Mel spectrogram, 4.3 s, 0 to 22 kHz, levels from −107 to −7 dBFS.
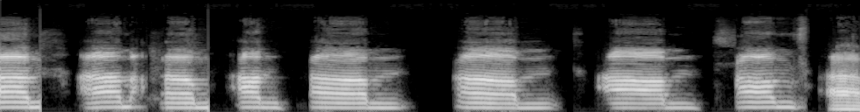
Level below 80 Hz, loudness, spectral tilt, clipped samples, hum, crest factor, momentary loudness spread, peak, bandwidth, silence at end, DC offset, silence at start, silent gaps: -62 dBFS; -24 LUFS; -6 dB/octave; under 0.1%; none; 18 dB; 8 LU; -6 dBFS; 11 kHz; 0 s; under 0.1%; 0 s; 2.11-2.20 s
